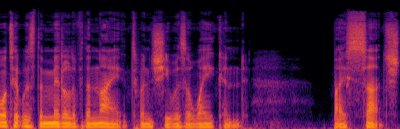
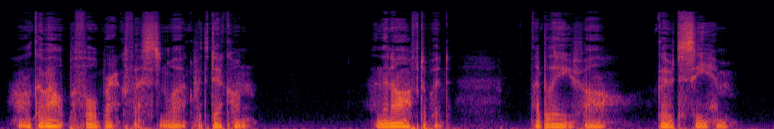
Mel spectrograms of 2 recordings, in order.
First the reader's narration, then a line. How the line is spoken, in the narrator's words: murmured to herself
